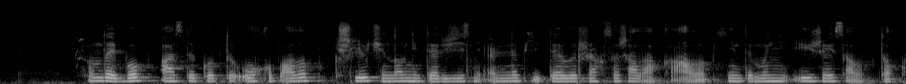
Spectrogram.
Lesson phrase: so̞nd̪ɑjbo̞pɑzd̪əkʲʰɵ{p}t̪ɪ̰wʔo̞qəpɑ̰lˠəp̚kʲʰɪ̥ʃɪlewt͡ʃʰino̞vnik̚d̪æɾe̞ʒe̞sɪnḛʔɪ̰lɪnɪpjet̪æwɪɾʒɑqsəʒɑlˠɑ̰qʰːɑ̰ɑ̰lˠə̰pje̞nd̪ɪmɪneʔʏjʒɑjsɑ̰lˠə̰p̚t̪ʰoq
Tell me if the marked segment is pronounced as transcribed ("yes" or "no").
yes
